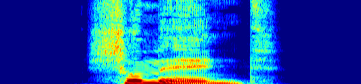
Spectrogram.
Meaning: present participle of schummeln
- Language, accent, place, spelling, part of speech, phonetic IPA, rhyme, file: German, Germany, Berlin, schummelnd, verb, [ˈʃʊml̩nt], -ʊml̩nt, De-schummelnd.ogg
